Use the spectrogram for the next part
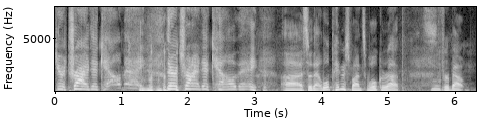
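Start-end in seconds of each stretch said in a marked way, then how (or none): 0.0-3.0 mock, very high-pitched, shrieking scream. Retelling a patient who sat up and screamed at them: imitating someone screaming. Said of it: "she starts screaming at us".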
